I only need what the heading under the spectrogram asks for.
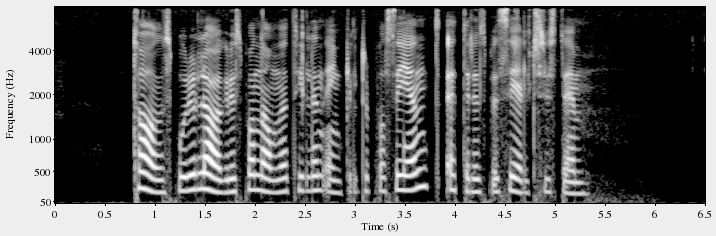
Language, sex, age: Norwegian, female, 30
